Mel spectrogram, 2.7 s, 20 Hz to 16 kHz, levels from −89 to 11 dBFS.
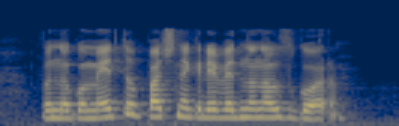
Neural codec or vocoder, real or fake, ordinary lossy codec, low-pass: none; real; none; 7.2 kHz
